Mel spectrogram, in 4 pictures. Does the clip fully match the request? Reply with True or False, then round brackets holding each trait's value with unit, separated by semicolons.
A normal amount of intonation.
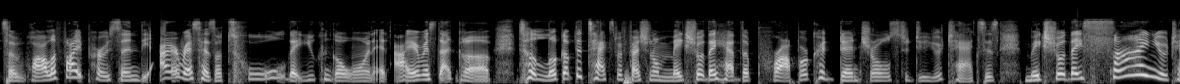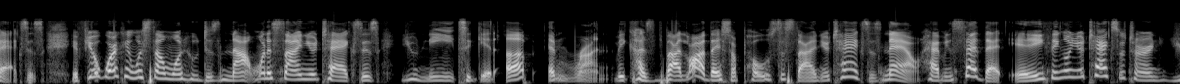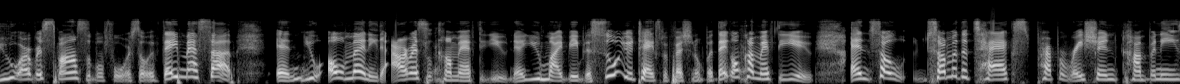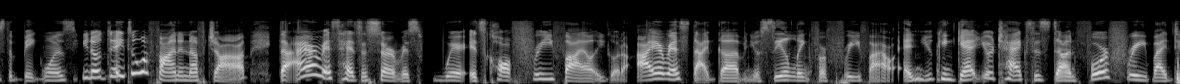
False (7.4 semitones)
